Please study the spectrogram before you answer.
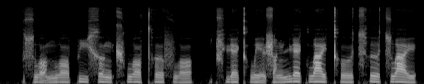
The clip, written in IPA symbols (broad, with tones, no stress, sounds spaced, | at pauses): s w ɔ̰˨˩ n̪ w ɔ˨˦ p i˥˨ x ɤ˥˨ ŋ ʈ͡ʂʰ w ɔ˥˨ t̪ʰ ɤ˦ f w ɔ˨˦ | t͡ɕʰ ɥ ɛ˨˦ kʰ w ḛ˨˩ ɪ̯ ʂ ɑ˦ ŋ n̪ ɥ ɛ˥˨ k w a˥˨ ɪ̯ kʰ o˨˦ ʊ̯ t͡sʰ ɹ̩˥˨ t͡s w a˥˨ ɪ̯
